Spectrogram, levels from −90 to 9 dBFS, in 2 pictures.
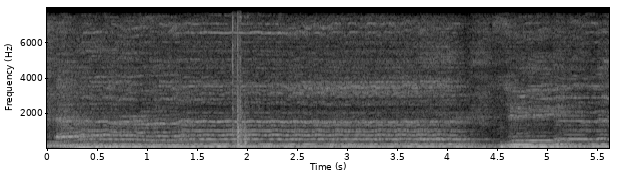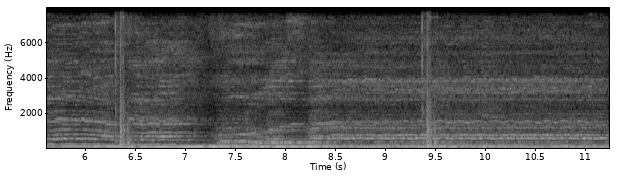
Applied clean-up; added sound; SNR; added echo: none; Slam; 13 dB; reverberation time 1.2 s.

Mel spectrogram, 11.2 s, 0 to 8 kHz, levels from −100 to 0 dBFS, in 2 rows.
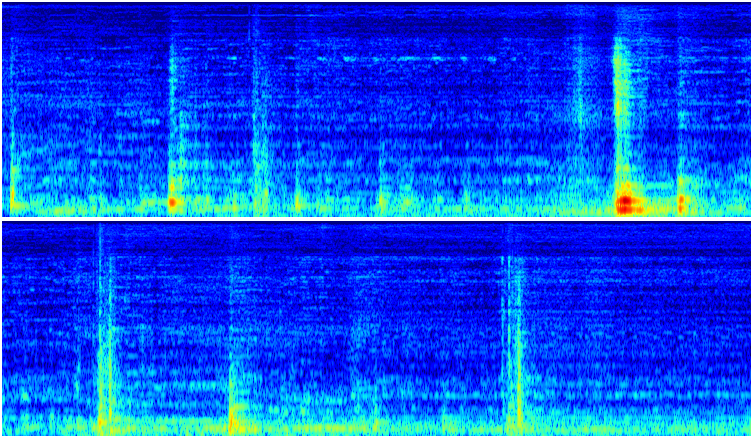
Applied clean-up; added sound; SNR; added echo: neural mask model DeepFilterNet 3.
